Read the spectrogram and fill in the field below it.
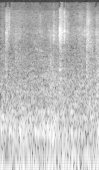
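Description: Soft cooing of silver pigeons kept in cages, a low murmuring coo under steady faint background noise, close and continuous for a brief moment.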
